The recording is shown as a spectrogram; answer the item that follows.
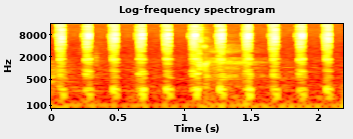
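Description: Countdown-clock ticking sound effect: a faint, fast, even ticking of several ticks a second, marking a sale countdown.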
